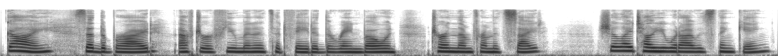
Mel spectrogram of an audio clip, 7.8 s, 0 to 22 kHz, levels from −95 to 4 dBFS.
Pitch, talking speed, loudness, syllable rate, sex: 225 Hz, 200 wpm, -18 LUFS, 5.3 syllables/s, female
